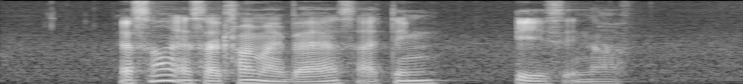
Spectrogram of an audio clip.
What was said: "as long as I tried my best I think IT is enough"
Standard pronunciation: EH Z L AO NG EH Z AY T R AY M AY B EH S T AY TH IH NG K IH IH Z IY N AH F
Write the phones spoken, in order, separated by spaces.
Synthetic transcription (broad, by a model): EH S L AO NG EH S AY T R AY M AY B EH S AY T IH NG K IH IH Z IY N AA F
